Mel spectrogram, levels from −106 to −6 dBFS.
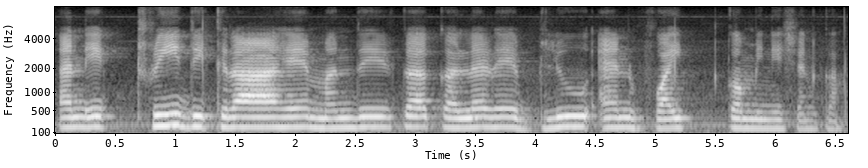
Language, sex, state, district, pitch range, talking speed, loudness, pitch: Hindi, female, Uttar Pradesh, Etah, 170-185 Hz, 135 wpm, -18 LUFS, 180 Hz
